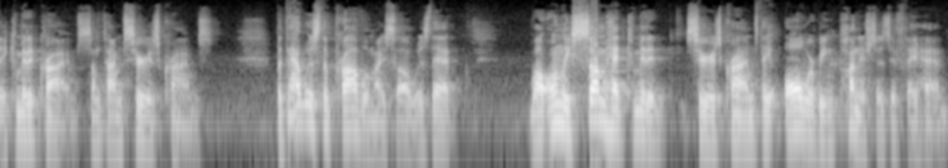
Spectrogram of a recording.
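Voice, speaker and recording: A man with an American accent and a plain, everyday voice, medium-pitched, fairly quick, with lively intonation and big swings in loudness, on a very clean recording with a silent background. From Connecticut. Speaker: criminal justice reform advocate. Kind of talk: conference panel talk. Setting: stage with audience.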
